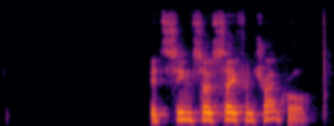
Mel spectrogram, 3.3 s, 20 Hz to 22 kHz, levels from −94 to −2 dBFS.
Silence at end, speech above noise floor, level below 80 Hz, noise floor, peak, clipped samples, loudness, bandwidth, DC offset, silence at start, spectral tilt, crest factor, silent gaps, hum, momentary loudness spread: 0.3 s; over 58 dB; -76 dBFS; under -90 dBFS; -14 dBFS; under 0.1%; -33 LUFS; 15.5 kHz; under 0.1%; 1.5 s; -4.5 dB/octave; 22 dB; none; none; 10 LU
